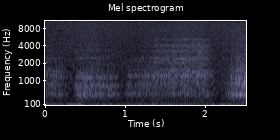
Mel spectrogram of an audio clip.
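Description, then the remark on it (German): Slow, deep breaths drawn in and let out in long, airy phases with brief pauses between them, fairly quiet, with no talking. “Es ist relativ leise, ja. Es ist ein tiefes Atmen.”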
